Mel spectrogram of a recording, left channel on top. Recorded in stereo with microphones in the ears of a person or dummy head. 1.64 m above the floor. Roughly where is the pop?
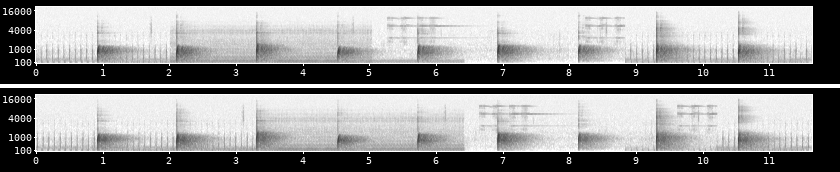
Centre.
